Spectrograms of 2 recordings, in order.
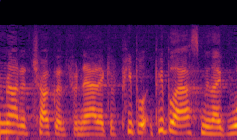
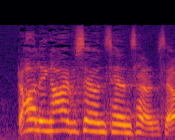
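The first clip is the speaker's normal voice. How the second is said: put-on English accent, pitched up; 6 semitones higher than usual. Retelling what he said when he called from America, in a generic English person voice. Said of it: "it's kind of like my generic English person".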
